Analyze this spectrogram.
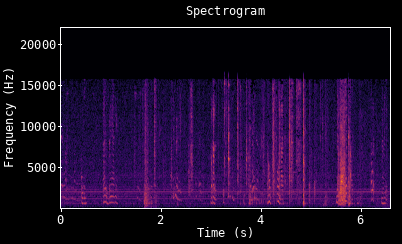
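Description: Metal spoons scraping and tapping against a glass baking dish and a ceramic mixing bowl while a cream mixture is spread over graham crackers, with many short squeaks and light clicks. One louder clink comes about five and a half seconds in.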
